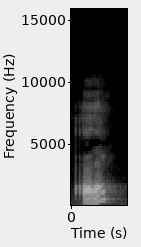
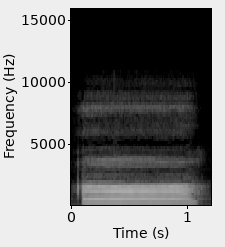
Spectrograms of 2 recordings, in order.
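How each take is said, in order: First: The pitch rises from lower to higher. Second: The pitch stays level and fairly high. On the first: "the second tone, it rises" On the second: "The first tone is flat. It's on the same level. It's a little high pitched"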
